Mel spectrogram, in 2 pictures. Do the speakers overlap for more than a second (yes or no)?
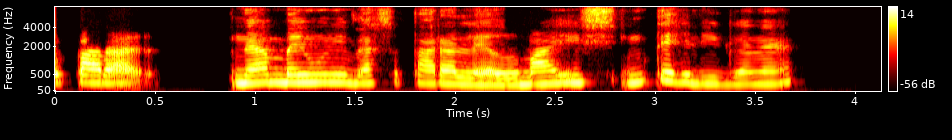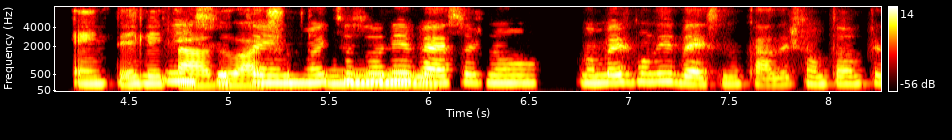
yes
